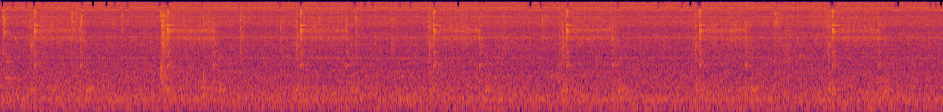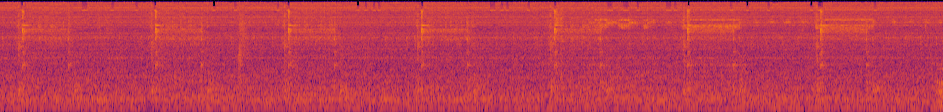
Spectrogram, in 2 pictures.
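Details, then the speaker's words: Infant Star neonatal ventilator cycling: steady hiss with regular clicks about once a second, the extra hiss being pressure released through the valve, heard to set the high-pressure alarm limit. "That extra hiss that you hear, the hissing sound, that's the release of the pressure out of this valve."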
